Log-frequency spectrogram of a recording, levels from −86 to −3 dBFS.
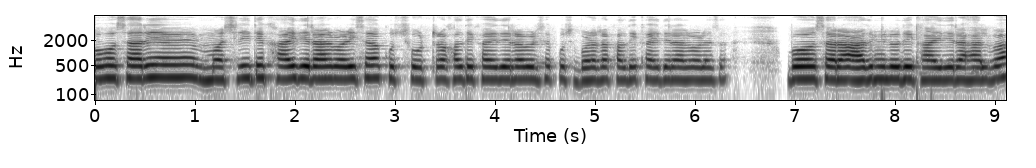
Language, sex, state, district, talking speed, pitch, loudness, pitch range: Bhojpuri, female, Uttar Pradesh, Deoria, 205 wpm, 235 Hz, -16 LUFS, 230-240 Hz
